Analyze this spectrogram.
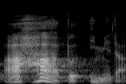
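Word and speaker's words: אהב: 있습니다 여기서 등장하는 사랑이라는이 단어가 히브리식 발음으로 아하브입니다 아하브이 단어가 출애굽기 20장에에 사용이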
